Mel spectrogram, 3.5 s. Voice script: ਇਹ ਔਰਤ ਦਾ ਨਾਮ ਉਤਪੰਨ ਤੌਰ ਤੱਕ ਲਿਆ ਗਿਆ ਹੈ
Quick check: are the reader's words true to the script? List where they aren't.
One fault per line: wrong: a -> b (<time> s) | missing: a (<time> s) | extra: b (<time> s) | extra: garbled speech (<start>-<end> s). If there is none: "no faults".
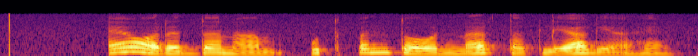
extra: ਨਰ (2.2 s)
